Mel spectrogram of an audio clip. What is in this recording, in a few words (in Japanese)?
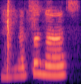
ありがとナス（小声）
